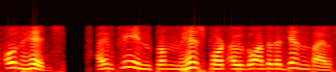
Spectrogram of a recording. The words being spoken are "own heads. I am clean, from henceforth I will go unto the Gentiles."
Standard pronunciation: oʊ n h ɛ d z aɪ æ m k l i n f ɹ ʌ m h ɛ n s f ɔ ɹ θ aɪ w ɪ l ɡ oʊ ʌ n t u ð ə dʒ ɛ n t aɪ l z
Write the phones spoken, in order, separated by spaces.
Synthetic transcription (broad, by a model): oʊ n h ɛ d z aɪ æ m k l i n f ɹ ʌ m h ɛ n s p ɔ ɹ t aɪ w ɪ l ɡ oʊ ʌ n t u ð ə dʒ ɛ n t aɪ l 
